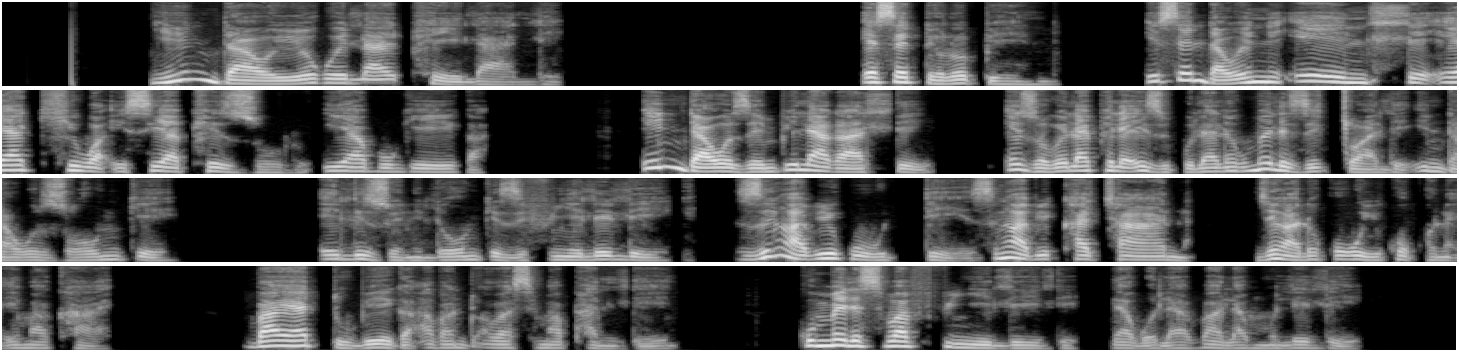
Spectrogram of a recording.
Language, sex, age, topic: North Ndebele, female, 50+, health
